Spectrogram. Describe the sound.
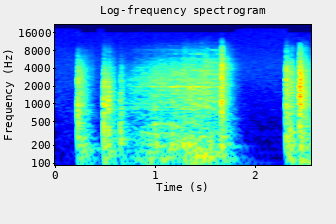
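Door bolts slid open: several sharp metallic clunks with a rough scraping slide between them, then a final pair of knocks.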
